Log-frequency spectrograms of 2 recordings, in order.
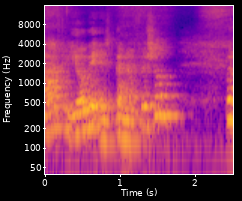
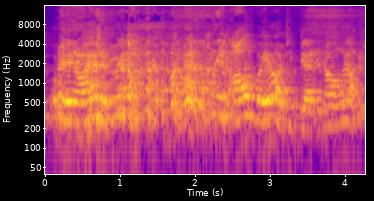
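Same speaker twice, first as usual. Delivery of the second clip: words pushed out through real laughter, higher; giggling through the words; laughing while talking; 4 semitones higher, 3 dB louder than usual. Real, not acted. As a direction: talk as you catch your breath from laughing. Still laughing after the breath.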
